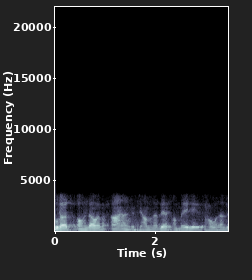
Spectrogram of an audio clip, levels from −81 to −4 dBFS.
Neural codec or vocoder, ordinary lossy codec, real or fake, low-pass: codec, 16 kHz, 1 kbps, FunCodec, trained on LibriTTS, 50 frames a second; Opus, 16 kbps; fake; 3.6 kHz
